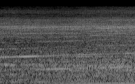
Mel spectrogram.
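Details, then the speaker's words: Treadmill motor on the bench, driven by its own control board with the speed pot turned all the way up: steady high-pitched whine with an airy rush; at full speed a safety circuit shuts it down after a moment, possibly due to a broken ground lead. "let me demonstrate that for a second little noisy here all the way up"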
